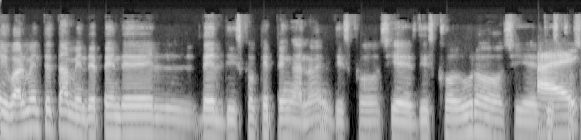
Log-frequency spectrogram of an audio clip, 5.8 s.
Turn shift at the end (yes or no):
yes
